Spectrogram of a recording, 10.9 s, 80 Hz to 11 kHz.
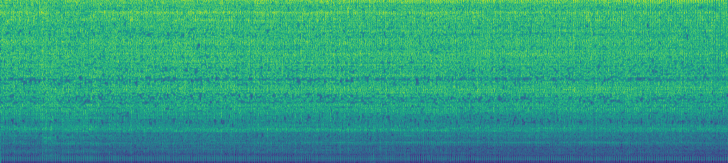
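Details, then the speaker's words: Honda GX35 grass cutter, previously stalling even at full throttle and not cutting, after carburetor cleaning: high, buzzy, steady run holding pitch without sagging, stumbling or cutting out; no longer starving, running cleanly. "guys hindi na siya kinakapos guys h na siya kinakapos lilinisan lang natin yung karburador niya"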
